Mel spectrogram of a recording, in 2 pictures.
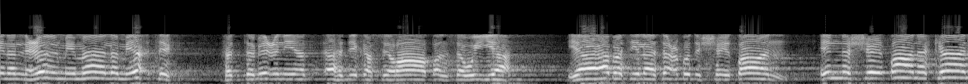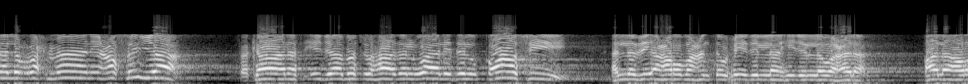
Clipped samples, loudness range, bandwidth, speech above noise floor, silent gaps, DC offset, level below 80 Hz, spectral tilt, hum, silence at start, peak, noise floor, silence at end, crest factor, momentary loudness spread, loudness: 0.8%; 3 LU; 11 kHz; 22 dB; none; under 0.1%; -38 dBFS; -4.5 dB/octave; none; 0 s; 0 dBFS; -30 dBFS; 0 s; 8 dB; 8 LU; -8 LUFS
